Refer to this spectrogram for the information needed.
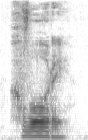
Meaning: sick, ill
- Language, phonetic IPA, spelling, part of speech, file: Belarusian, [ˈxvorɨ], хворы, adjective, Be-хворы.ogg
